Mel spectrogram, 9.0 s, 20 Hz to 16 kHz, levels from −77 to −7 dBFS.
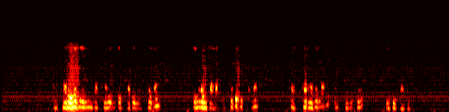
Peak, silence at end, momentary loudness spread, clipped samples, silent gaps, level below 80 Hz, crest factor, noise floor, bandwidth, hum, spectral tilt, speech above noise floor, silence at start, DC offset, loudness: -2 dBFS; 0.9 s; 26 LU; under 0.1%; none; -62 dBFS; 26 dB; -63 dBFS; 3.8 kHz; none; -12.5 dB/octave; 38 dB; 1.1 s; under 0.1%; -25 LUFS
